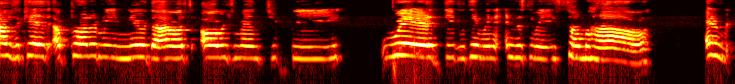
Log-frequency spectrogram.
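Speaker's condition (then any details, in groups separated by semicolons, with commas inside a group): Cerebral palsy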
